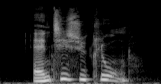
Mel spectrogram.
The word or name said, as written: anticyklon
